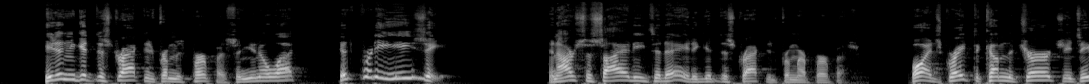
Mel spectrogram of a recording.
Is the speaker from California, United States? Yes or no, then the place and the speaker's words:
no; St. Louis, Missouri, United States; I grew up in St. Louis, Missouri. I grew up as a Roman Catholic. I actually went to Catholic grade school, Catholic high school.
